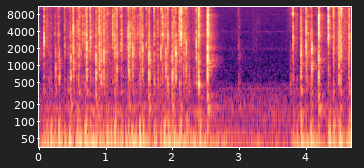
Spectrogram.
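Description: Fast fingertip typing on a full-size beige and orange plastic retro keyboard with round keycaps and a hollow body, resting on a felt mat. Rapid, bright, clacky key strikes sit over a low thudding body, with a brief pause near the middle before the typing resumes.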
